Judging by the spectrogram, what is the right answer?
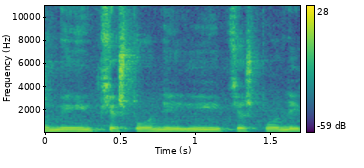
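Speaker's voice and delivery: a hint of a stadium chant; imagined fans shouting. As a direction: call it out like a crowd of fans, half-hearted. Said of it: "μου φώναζε".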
